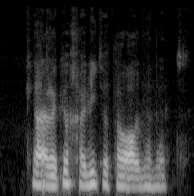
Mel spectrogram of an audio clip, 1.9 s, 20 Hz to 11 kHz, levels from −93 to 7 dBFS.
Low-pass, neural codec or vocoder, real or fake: 9.9 kHz; codec, 24 kHz, 1.5 kbps, HILCodec; fake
